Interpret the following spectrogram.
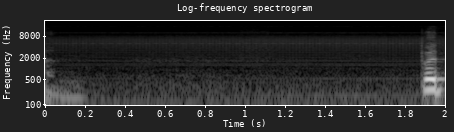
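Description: Near silence in a pause between sentences, with only a faint steady hum. A woman's voice trails off at the start and comes back on one word near the end.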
